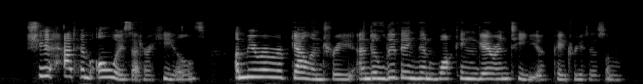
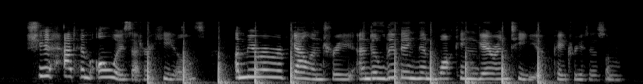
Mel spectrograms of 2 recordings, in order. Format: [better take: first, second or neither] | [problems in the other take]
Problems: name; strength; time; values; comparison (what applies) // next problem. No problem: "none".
first | background sound (Knock / Wood); 5 dB below the speech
